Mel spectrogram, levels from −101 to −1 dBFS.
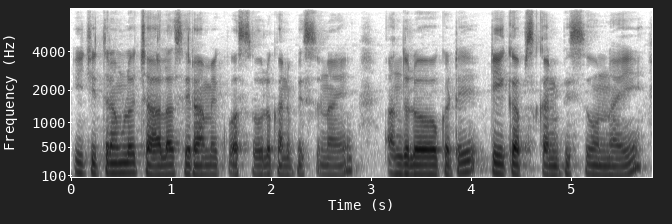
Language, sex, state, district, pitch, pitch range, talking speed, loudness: Telugu, male, Telangana, Hyderabad, 115 Hz, 110-120 Hz, 125 wpm, -17 LUFS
